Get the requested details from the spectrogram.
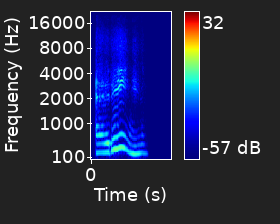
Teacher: в Казахстане я очень часто слышу именно, когда ударение стоит на втором слоге.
